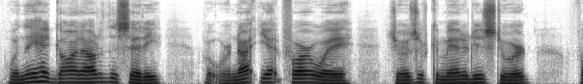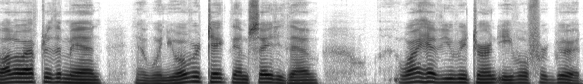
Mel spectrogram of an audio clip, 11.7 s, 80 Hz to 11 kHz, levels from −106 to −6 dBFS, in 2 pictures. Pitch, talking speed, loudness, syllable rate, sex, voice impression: 135 Hz, 190 wpm, -15 LUFS, 5.6 syllables/s, male, masculine, slightly middle-aged, slightly soft, slightly muffled, calm, elegant, slightly wild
